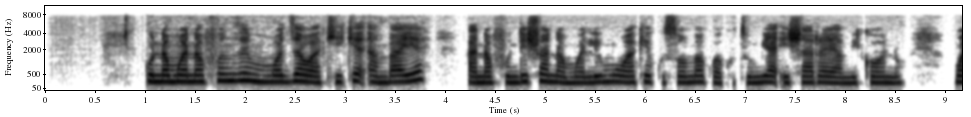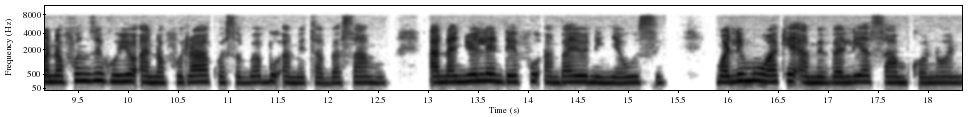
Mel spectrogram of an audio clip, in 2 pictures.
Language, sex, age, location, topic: Swahili, female, 25-35, Nairobi, education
